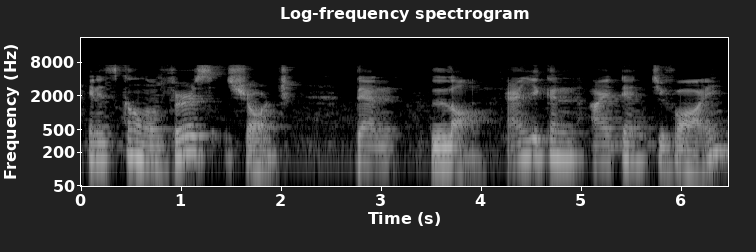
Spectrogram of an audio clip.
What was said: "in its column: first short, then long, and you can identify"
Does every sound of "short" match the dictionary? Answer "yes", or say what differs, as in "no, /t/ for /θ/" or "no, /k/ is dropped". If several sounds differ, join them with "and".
yes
